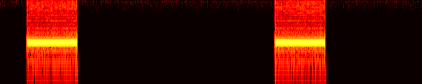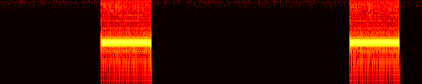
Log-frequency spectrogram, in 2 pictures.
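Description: Ringback tone of an unanswered telephone call: four evenly spaced beeps, each about a second long at a steady mid pitch, separated by long silences.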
